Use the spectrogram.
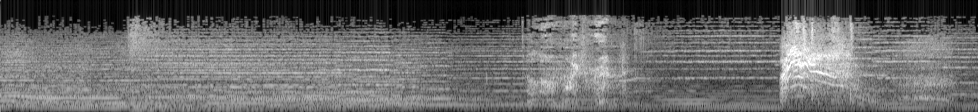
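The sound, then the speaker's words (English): An angry cat yowls and caterwauls in harsh, drawn-out bursts over a steady humming background. The two loudest, most strident yowls come in the second half. “that's a mean cat.”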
